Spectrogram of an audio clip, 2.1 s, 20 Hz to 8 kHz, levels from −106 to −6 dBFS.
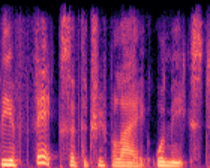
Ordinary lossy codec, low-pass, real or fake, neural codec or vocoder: Opus, 32 kbps; 7.2 kHz; real; none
